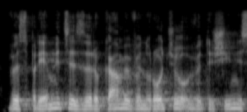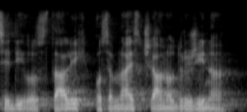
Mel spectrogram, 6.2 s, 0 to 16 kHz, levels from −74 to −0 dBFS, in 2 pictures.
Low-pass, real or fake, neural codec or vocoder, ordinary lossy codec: 10.8 kHz; real; none; none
